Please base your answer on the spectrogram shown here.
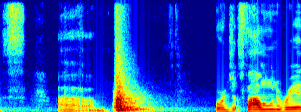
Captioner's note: gunshot booms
